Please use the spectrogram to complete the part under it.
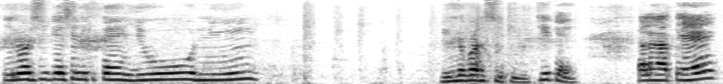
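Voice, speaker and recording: A man's voice: high-pitched, normal speed, darkish tone, a little hiss or hum. Male tutor, call-and-response classroom delivery. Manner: constantly asks and answers his own questions. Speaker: English grammar teacher. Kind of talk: classroom lesson in Hindi.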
